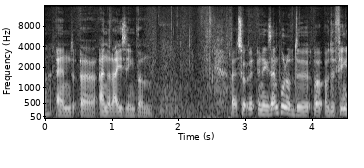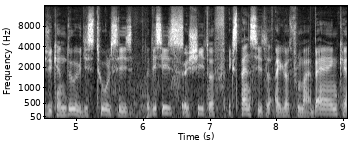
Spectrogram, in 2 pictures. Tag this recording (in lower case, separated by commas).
speech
